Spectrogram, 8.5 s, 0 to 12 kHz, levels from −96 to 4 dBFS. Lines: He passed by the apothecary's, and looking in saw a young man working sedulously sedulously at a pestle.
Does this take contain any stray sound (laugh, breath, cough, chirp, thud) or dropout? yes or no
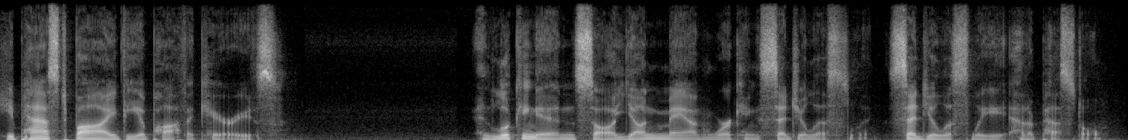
no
